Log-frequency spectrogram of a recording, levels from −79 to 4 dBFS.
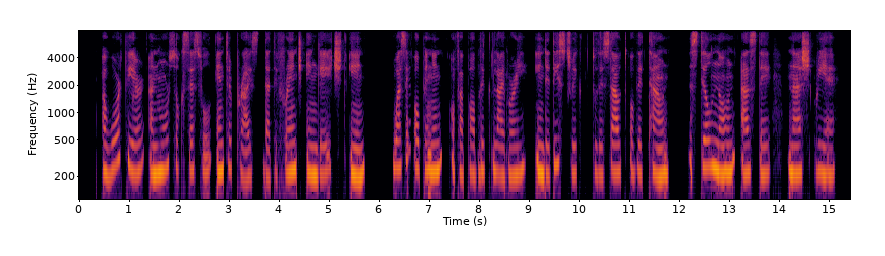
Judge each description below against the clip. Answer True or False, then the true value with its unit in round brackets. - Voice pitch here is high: True (220 Hz)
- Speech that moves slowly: True (125 wpm)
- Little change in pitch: True (1.7 semitones)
